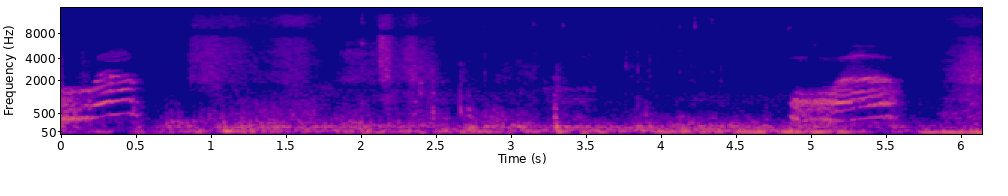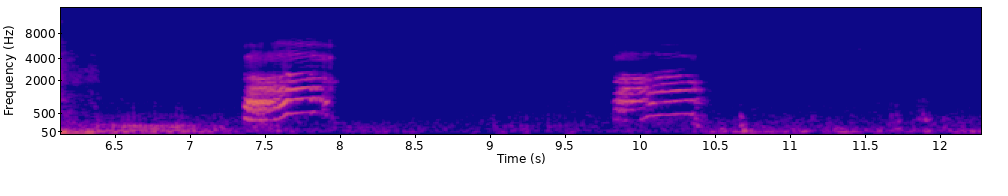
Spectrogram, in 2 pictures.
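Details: Senior tabby cat from England meowing at home in a series of short rising-falling meows spaced a few seconds apart, with a woman's voice talking to the cat between calls and low background hum.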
